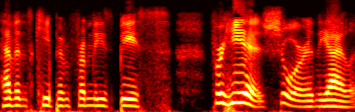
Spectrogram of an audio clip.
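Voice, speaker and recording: A woman performs a put-on character voice. Her pitch is medium. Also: moderate pace. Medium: short film.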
